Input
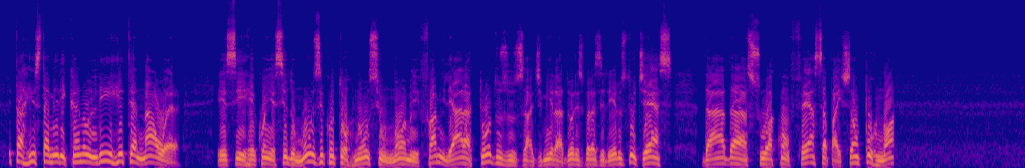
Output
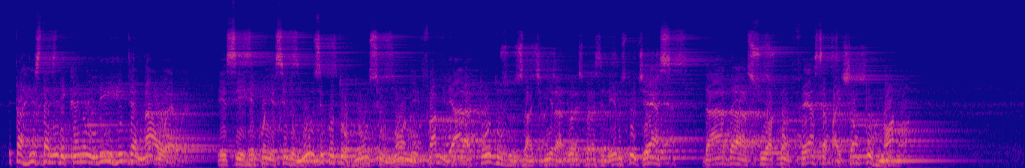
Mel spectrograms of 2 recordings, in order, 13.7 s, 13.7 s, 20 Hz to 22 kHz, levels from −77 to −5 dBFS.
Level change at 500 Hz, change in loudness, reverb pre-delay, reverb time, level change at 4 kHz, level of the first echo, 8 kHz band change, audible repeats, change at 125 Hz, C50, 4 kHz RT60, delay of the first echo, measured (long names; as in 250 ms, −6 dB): −3.5 dB, −3.5 dB, 4 ms, 2.2 s, −3.5 dB, −13.5 dB, −3.5 dB, 2, −3.5 dB, 3.0 dB, 2.1 s, 155 ms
